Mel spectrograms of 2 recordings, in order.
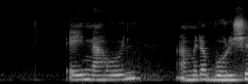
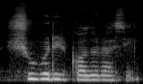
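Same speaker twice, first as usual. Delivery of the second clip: ordinary talk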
